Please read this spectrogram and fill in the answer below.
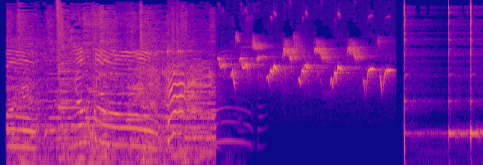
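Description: A toddler's loud, high-pitched cries, sliding up and down in pitch for about three seconds, then a run of quick repeated high chirps. A sharp click about five seconds in, then music starts.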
